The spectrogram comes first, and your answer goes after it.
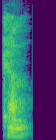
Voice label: "kann", Proto Germanic

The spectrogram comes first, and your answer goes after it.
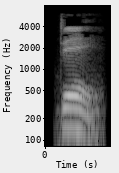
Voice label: "te", Sindhi

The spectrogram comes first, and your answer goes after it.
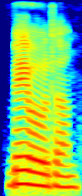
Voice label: "beodan" Anglo Saxon

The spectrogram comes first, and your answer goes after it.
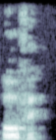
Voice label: "ofen", Anglo Saxon

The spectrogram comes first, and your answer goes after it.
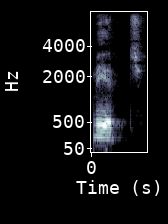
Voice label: "mairch", Scots

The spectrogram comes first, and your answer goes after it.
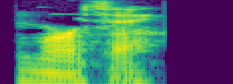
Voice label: "murtha", Proto-Germanic

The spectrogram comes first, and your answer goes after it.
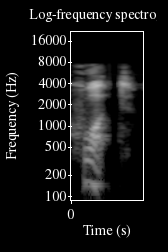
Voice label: "hwat", Proto-Germanic

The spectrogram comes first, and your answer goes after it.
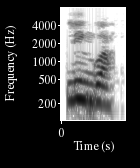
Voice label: "lingua", Latin

